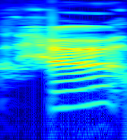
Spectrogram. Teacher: ada ha yang di atasnya fathah berdiri, namanya mad tobi atau mad asli, dibacanya 2 harokat. Mengenai fathah berdiri di sini merupakan pengganti dari alif yang dibuang ya.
